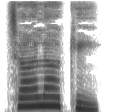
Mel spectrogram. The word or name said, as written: ಚಾಲಾಕಿ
